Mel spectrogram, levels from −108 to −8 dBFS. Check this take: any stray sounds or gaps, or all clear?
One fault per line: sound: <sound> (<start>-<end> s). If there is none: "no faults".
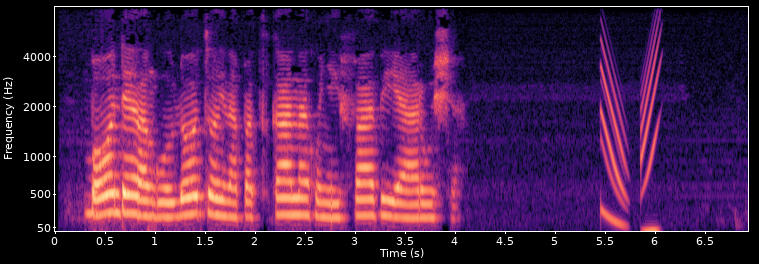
sound: chirp (5.5-6.1 s)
